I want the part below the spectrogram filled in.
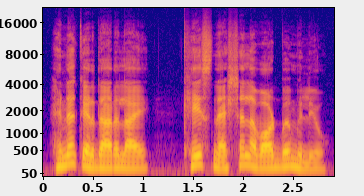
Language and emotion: Sindhi, neutral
